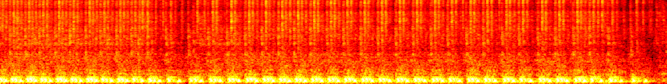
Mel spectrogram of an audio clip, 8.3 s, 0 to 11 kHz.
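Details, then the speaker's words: 2003 Subaru WRX rally car project under engine diagnosis: a deep idle with a ragged, skipping beat about twice a second, clearly missing on a cylinder before the engine dies out; owner wonders about compression, but the cause is unconfirmed. "Idling anyway. It ain't happy. It's misfiring."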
